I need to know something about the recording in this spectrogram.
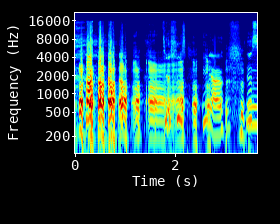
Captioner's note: laughter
